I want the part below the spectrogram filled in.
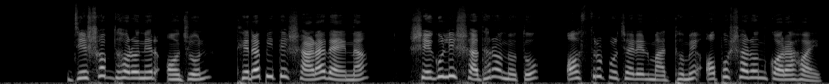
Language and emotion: Bengali, neutral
